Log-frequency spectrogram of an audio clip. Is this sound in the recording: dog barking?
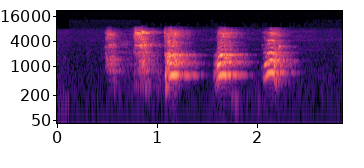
yes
